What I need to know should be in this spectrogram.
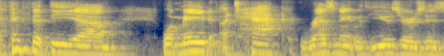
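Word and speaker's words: ATT&CK: And just so people are clear on that, all caps, ATT, ampersand or and sign, I should say, capital C, capital K, looks like attack. That's how you say it.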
